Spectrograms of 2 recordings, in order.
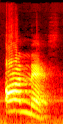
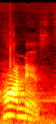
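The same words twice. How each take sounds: First: The word starts with a vowel sound. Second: The word starts with an h sound. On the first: The speaker calls it right. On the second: The speaker calls it wrong. "and not honest"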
